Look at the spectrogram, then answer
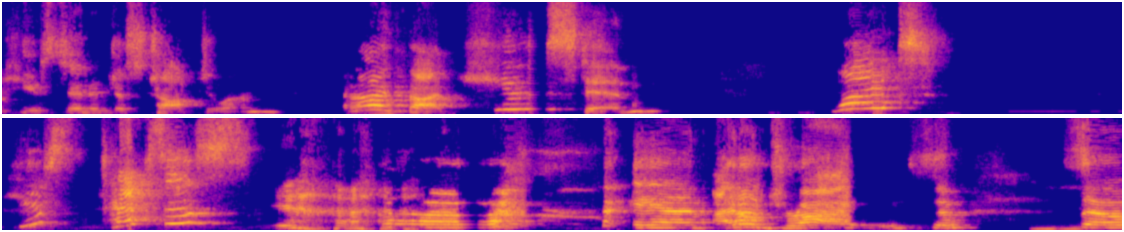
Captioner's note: laughs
